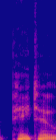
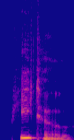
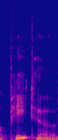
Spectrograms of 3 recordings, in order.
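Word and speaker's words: Peyto: of them at the PTO Lake Viewpoint in baf national park by the way that should be Pito Lake it was Bill Pito not Bill P but even I can't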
